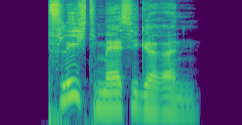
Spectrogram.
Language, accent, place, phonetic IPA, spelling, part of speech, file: German, Germany, Berlin, [ˈp͡flɪçtˌmɛːsɪɡəʁən], pflichtmäßigeren, adjective, De-pflichtmäßigeren.ogg
- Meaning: inflection of pflichtmäßig: 1. strong genitive masculine/neuter singular comparative degree 2. weak/mixed genitive/dative all-gender singular comparative degree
